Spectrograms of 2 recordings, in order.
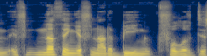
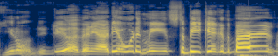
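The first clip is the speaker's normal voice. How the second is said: very high, fast screechy rant; hammed-up shrieking tirade that builds louder; yelling Big Mom; 4 dB louder, faster than usual. Big Mom just keeps on yelling, high hammed-up screech. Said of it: "Big Mom just keeps on yelling".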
